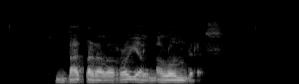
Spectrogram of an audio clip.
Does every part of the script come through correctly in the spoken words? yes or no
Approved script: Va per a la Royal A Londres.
yes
